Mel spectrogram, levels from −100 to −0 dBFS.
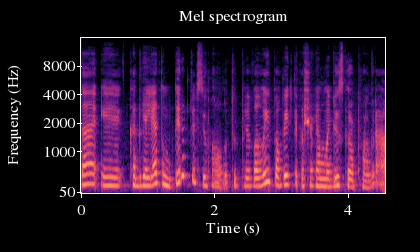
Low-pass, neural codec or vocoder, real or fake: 14.4 kHz; codec, 44.1 kHz, 3.4 kbps, Pupu-Codec; fake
